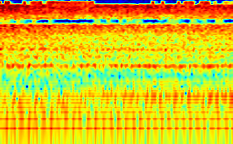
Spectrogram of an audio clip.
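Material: Nothing is struck.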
